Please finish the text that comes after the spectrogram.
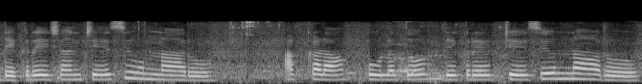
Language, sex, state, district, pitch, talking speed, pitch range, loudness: Telugu, female, Andhra Pradesh, Annamaya, 220 Hz, 75 wpm, 215-235 Hz, -17 LUFS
